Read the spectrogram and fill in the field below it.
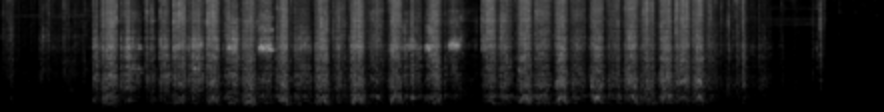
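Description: A blade chops and splits bamboo with rapid cracking strokes.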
